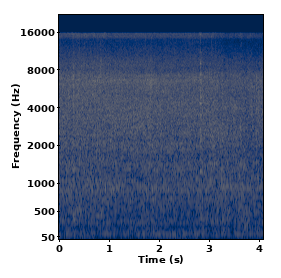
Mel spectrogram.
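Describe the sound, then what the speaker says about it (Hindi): Pumpkin sabzi sizzles steadily in a pan as it is stirred, a constant frying hiss with faint scraping touches and one small clink, fairly quiet and with no talking. "इसे अच्छे से हम चला लेंगे।"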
